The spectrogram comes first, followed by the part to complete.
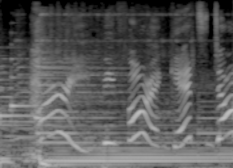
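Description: Children's song: a young voice singing over bright backing music with a steady bass line.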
